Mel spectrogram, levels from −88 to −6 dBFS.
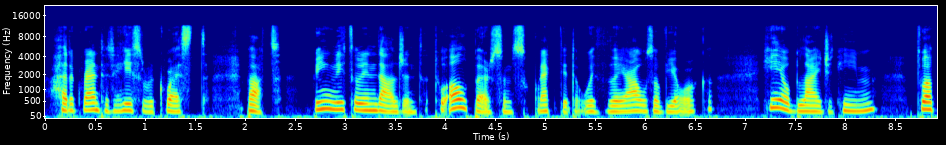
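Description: At 4.93 to 4.95 s and again at 7.90 to 7.93 s, the speech jumps forward with a brief chirp or noise burst. Each lasts roughly one 26 ms frame. A likely cause is a broken MP3 bit reservoir: frames went missing, and the next frame decoded borrowed bytes from the wrong frame.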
